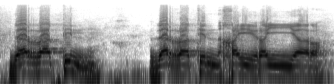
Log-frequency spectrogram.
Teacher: Karena kha adalah termasuk yang menempati makhraj tenggorokan, halq. Ya, maka dikatakan izhar, jelas, jadi dibaca jelas. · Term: izhar halqi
